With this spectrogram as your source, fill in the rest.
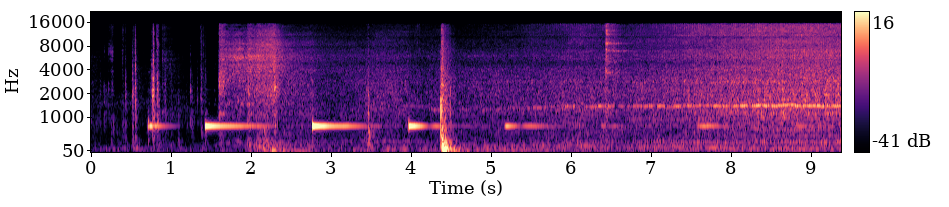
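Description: A 2006 Pontiac Montana engine runs steadily just after starting, a low idle hum with a few sharp clicks and a faint whine, heard close with no talking.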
